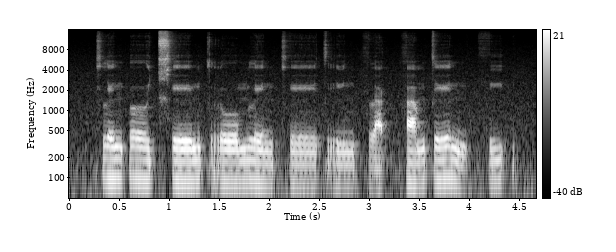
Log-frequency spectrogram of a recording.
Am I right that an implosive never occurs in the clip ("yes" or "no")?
yes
